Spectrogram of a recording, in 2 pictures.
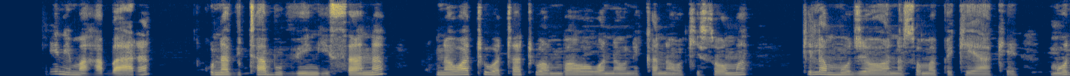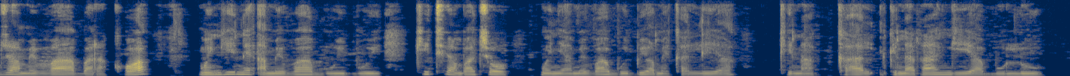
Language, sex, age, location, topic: Swahili, female, 25-35, Nairobi, education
